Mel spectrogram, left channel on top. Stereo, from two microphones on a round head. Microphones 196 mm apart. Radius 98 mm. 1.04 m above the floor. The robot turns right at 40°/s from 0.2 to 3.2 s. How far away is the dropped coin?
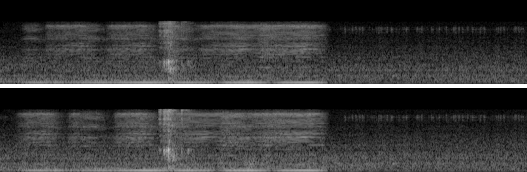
About 5 m.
